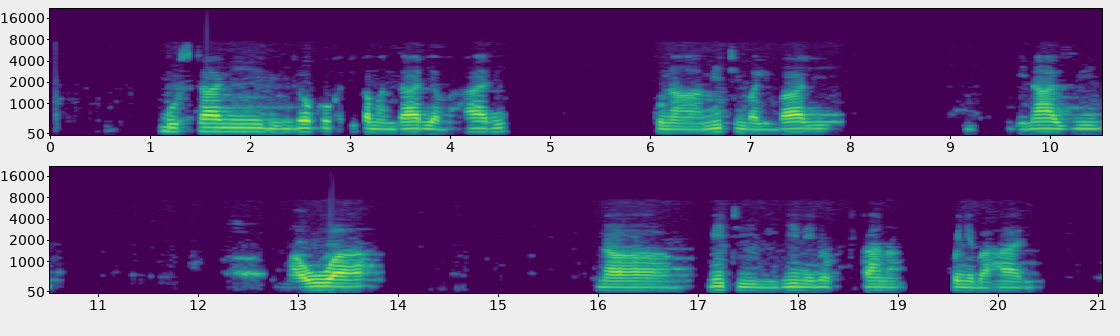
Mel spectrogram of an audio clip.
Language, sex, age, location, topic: Swahili, male, 18-24, Mombasa, agriculture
